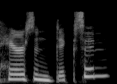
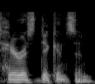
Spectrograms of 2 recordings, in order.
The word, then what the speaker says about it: Harris Dickinson: har his name Harrison I think it's Harrison Dixon Harris Dickinson I always say it wrong yeah it's Harris Dickinson Harris Dickinson okay not Harrison um I'm obsessed with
